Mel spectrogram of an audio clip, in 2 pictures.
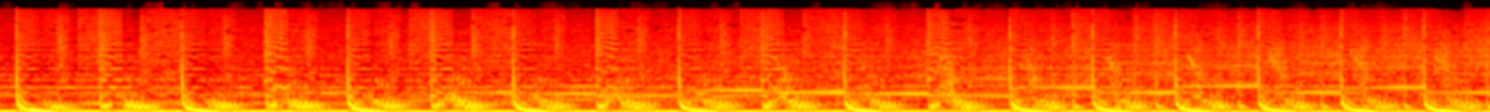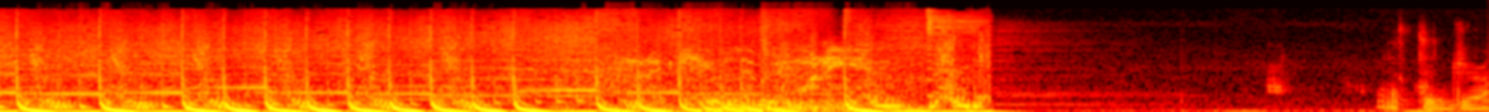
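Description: A dubstep build plays loud and steady for about twelve seconds, with a regular pounding kick, rising risers and growling synth layers fading in, then cuts off abruptly to near silence.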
